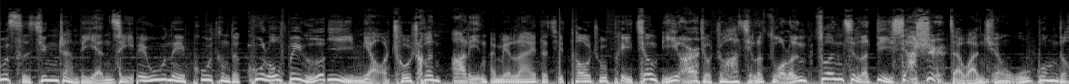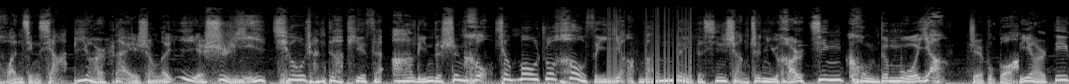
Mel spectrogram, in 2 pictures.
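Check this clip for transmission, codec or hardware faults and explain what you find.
Processor overload crackle appears twice, from 5.57 to 5.76 s and again, longer, from 16.76 to 17.64 s. The processor fell behind on its small audio buffers, which sound like roughly 10 ms each, and missed deadlines in quick succession. Each missed buffer left a short hard-edged silent gap, about ten in the first burst and around thirty in the second. The result is a gritty, stuttering crackle over the sound that clears once the load drops.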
